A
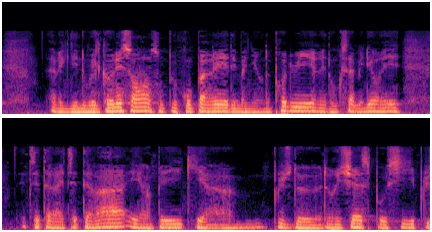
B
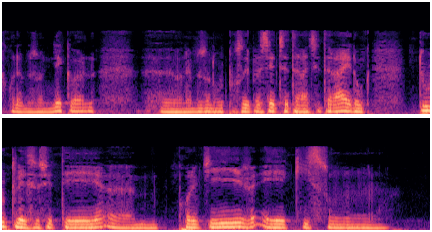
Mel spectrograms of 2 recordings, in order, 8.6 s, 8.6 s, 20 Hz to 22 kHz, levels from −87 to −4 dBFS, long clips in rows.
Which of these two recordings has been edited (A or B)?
B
